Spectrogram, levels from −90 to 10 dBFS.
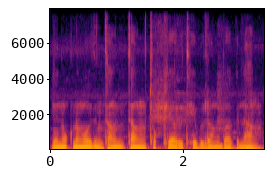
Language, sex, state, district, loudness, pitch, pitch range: Garo, male, Meghalaya, South Garo Hills, -15 LUFS, 105 Hz, 100-115 Hz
